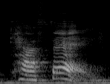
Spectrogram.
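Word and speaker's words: café: going to spell it looks like cafe doesn't it but it's really cafe because it's a kind of a french word and that's a place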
